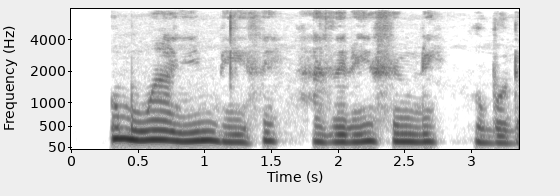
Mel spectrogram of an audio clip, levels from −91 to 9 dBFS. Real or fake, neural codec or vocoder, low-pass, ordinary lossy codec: real; none; none; none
